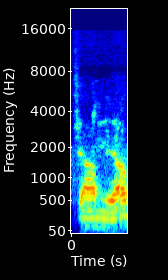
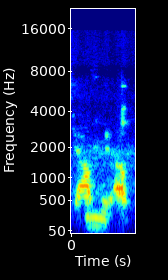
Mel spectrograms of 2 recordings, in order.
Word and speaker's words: Jamnia: So the Roman term for Yavne is Yamnia, sometimes spelled with a J, pronounced Jamnia, but really it's Yamnia.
